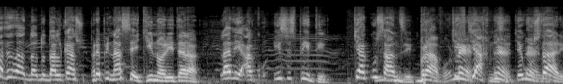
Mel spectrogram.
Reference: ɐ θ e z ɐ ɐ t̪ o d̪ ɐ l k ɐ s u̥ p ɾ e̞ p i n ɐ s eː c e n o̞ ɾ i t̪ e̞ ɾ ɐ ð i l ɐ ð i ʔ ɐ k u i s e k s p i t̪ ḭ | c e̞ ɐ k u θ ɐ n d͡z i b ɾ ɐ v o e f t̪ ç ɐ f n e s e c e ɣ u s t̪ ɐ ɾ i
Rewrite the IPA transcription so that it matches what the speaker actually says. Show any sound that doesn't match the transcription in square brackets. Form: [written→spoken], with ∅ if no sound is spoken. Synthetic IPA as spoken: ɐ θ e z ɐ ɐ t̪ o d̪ ɐ l k ɐ s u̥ p ɾ e̞ p i n ɐ s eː c [e→i] n o̞ ɾ i t̪ e̞ ɾ ɐ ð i l ɐ ð i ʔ ɐ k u i s e [k→∅] s p i t̪ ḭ | c e̞ ɐ k u [θ→s] ɐ n d͡z i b ɾ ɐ v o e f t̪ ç ɐ [f→x] n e s e c e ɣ u s t̪ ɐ ɾ i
